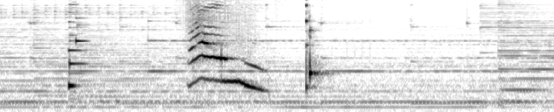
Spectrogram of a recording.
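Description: A cat meows at a front desk in the game Genshin Impact, with two distinct rising-falling meows near the middle. A soft plop before them and a short chirp after them sit over a steady hum of background music.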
